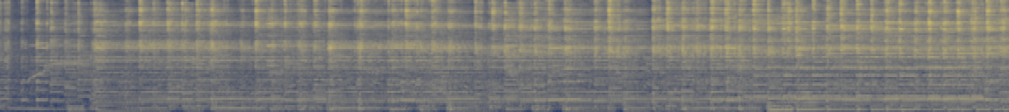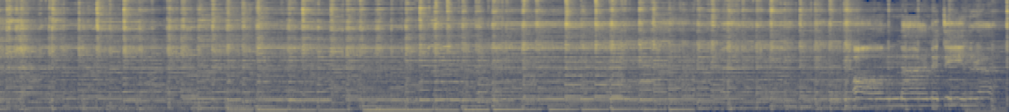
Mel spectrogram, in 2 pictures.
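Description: Live acoustic band playing an instrumental passage: two acoustic guitars strummed over changing low bass notes, without singing.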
